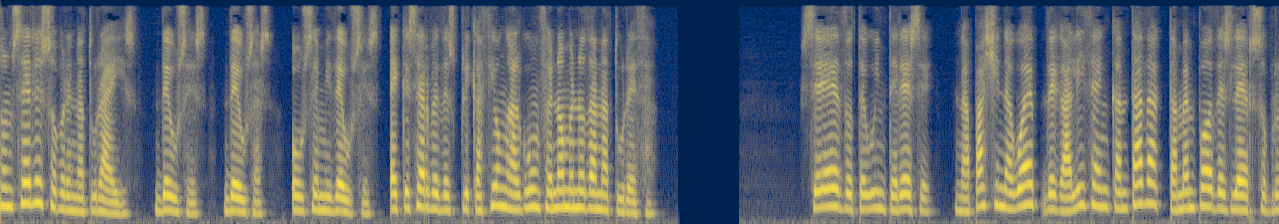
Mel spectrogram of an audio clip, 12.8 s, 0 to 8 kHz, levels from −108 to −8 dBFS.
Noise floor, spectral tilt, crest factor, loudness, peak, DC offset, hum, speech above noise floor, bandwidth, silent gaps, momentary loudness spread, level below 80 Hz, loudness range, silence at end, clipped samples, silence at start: -60 dBFS; -6 dB/octave; 16 dB; -17 LUFS; -2 dBFS; under 0.1%; none; 42 dB; 7.6 kHz; 6.79-7.39 s; 9 LU; -58 dBFS; 4 LU; 0 s; under 0.1%; 0 s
